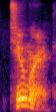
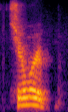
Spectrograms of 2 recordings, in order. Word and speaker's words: turmeric: Turmeric, that pronunciation evades me. I hear it said both ways. Tomato, same kind of idea here. But turmeric, when you cook it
